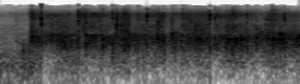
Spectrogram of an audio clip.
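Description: Seated audience applauding with steady hand-clapping, which starts just after the beginning.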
